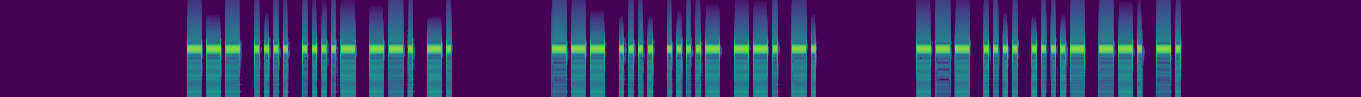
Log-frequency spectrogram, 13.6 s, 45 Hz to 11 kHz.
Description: Morse code, heard as a keyed tone, about 25 wpm, 700 Hz. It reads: OH4GN OH4GN OH4GN
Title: DXCC-100 Call Signs - 5 Characters - Repeated 3x - 25wpm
